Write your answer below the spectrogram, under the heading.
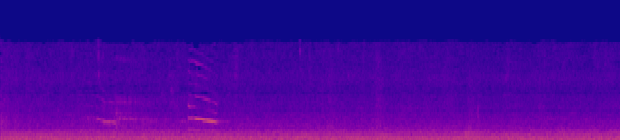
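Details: Ragdoll kittens raised in a home cattery in central Kansas, kept without cages; two brief, thin, high mews near the start, the second louder and sliding downward, over a steady fan-like indoor hum.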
